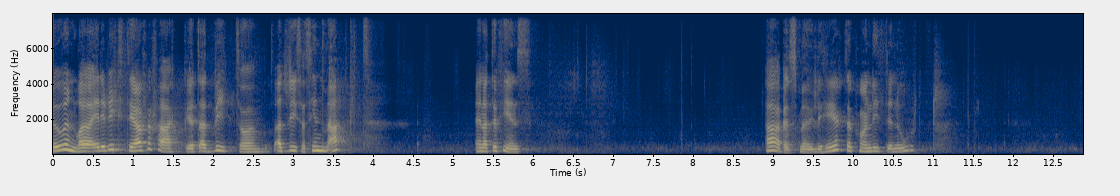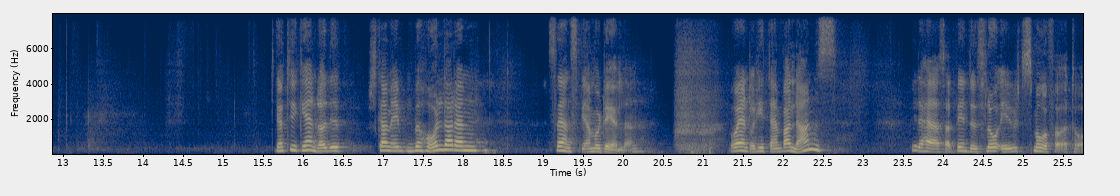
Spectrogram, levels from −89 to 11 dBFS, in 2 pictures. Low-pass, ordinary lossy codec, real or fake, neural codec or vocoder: none; none; fake; codec, 16 kHz, 1 kbps, X-Codec, HuBERT features, trained on LibriSpeech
